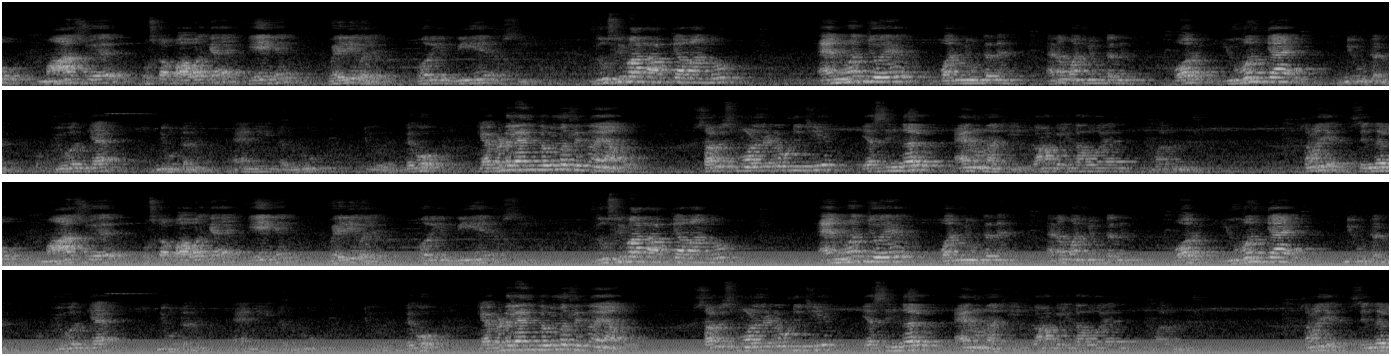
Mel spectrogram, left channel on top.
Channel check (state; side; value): noise; right; hum, 5 dB below the sound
